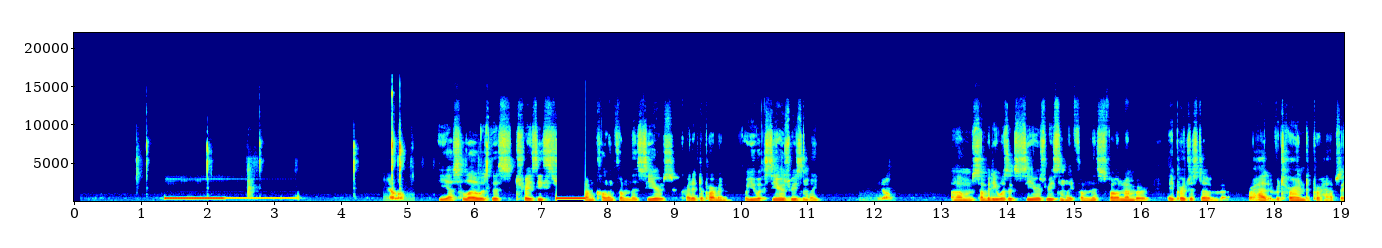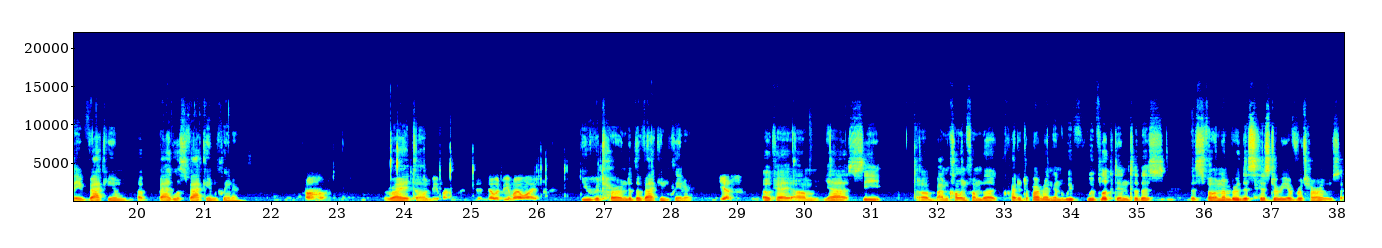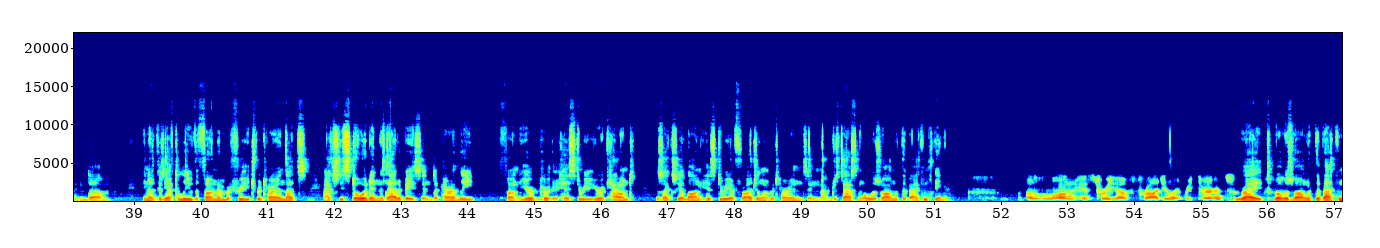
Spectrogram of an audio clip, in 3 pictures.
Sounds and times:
Speech: 4.7s - 11.2s, 13.1s - 21.6s, 22.5s - 22.9s, 23.7s - 51.3s, 52.3s - 57.1s
Busy signal: 7.2s - 7.7s.

